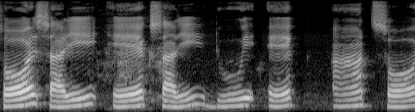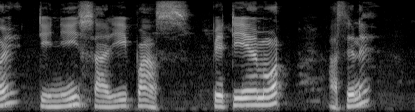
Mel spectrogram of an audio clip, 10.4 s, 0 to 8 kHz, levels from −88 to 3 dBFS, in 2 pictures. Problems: constant background noise, background conversations at intervals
